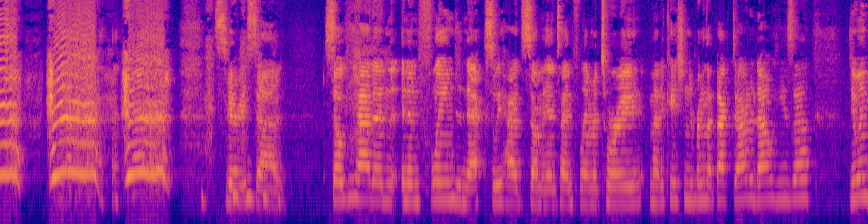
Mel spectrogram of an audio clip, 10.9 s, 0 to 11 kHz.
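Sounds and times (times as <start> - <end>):
voice imitating a dog's scream-like honk: 0.0 - 2.2
speech: 2.8 - 10.8.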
